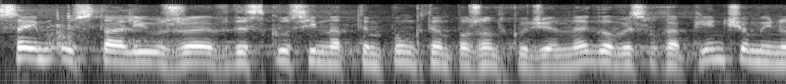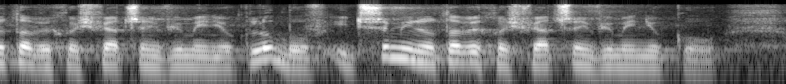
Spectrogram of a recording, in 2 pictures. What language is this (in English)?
Polish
